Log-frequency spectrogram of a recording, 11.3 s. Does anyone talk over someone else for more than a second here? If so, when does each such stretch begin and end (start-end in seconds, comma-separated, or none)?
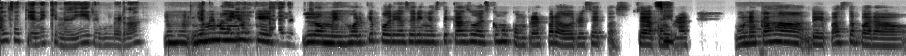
2.4-4.0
